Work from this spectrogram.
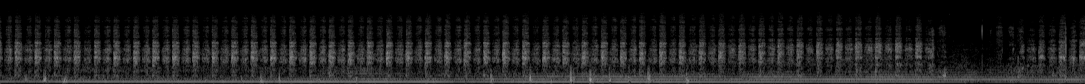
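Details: American Bulldog panting fast and steadily, about two and a half raspy breaths per second throughout, over a constant low hum.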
